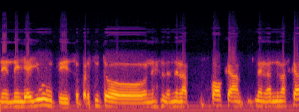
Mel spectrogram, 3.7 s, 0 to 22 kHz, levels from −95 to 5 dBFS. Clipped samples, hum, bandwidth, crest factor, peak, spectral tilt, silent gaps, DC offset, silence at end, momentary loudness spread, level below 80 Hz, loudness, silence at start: under 0.1%; none; 8.2 kHz; 12 dB; -6 dBFS; -8 dB/octave; none; under 0.1%; 0 s; 7 LU; -46 dBFS; -18 LUFS; 0 s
